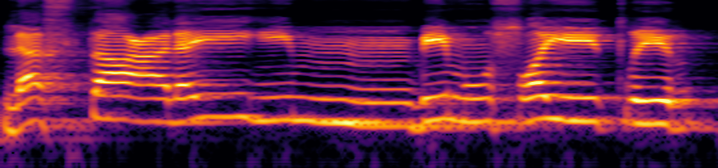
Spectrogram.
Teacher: یہاں پر ہم سین کو ادا نہیں کریں گے بلکہ یہاں پر صاد پڑھیں گے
